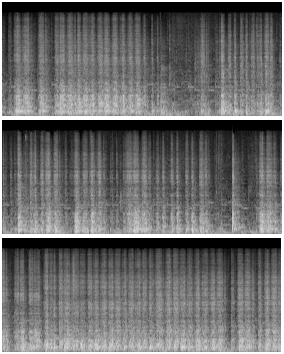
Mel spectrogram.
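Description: A hand saw cuts out drywall for hiding TV wires, producing loud, close, rhythmic rasping strokes that repeat steadily with brief pauses between runs.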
